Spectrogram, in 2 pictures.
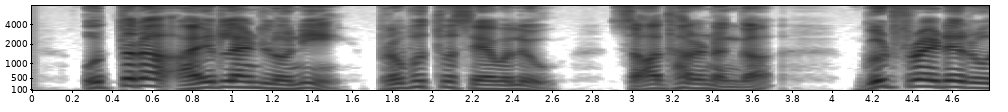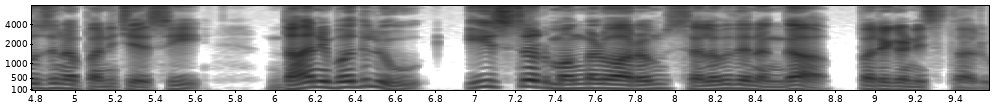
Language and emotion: Telugu, neutral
